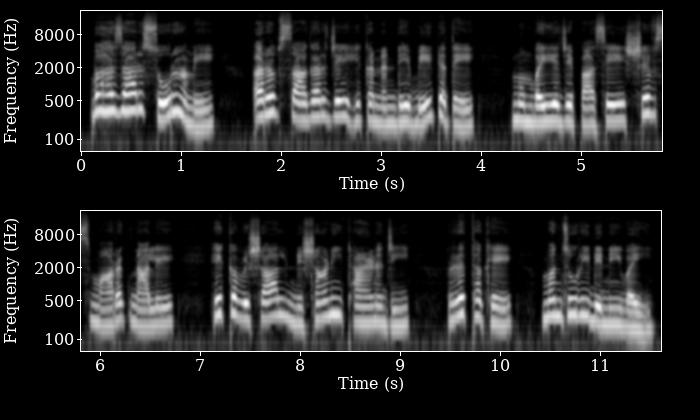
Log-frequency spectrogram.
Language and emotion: Sindhi, neutral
